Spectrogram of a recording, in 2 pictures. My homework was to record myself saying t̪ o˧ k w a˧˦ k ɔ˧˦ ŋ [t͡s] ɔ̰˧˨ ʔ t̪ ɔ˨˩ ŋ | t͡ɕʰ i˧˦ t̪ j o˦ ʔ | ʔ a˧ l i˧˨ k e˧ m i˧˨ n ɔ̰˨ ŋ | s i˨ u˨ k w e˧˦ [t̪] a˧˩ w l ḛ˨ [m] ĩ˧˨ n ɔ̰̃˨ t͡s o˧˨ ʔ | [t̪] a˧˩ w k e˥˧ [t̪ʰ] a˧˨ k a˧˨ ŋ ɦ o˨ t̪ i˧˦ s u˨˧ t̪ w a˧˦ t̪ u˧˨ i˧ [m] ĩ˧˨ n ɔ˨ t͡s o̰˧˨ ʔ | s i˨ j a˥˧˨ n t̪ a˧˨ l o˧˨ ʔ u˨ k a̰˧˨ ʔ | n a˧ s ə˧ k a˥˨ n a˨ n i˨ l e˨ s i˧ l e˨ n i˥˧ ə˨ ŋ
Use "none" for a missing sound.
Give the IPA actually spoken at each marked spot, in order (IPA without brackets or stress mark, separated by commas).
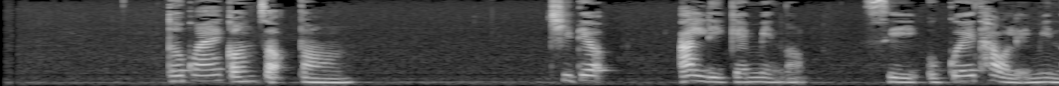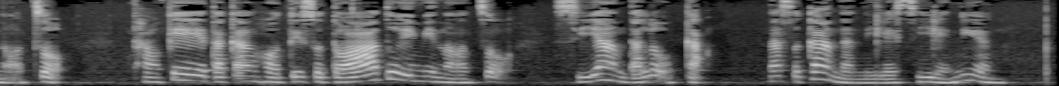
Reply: t͡s, t̪ʰ, m, t̪ʰ, t̪, m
